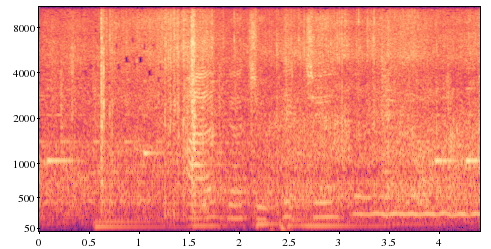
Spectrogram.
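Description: The instrumental intro of a slow ballad, with bass and guitar notes. Under it, a skateboard's wheels roll on asphalt, and there are two sharp clacks of the board, about half a second and a second and a half in.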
